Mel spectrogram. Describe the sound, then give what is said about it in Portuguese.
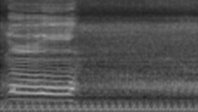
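A buggy, stopped in front of the camera, revs its engine with a loud, high harmonic whine for about a second, then drops into a steady, throbbing low idle with a fast regular chug. “Deixa ele dar uma acelerada aí para todo mundo ver a cara dele.”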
